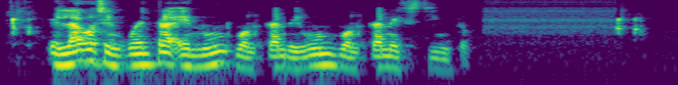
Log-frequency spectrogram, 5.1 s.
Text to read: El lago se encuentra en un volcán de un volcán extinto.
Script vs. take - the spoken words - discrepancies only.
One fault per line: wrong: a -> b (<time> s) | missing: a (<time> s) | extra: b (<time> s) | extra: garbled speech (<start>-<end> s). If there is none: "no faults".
no faults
